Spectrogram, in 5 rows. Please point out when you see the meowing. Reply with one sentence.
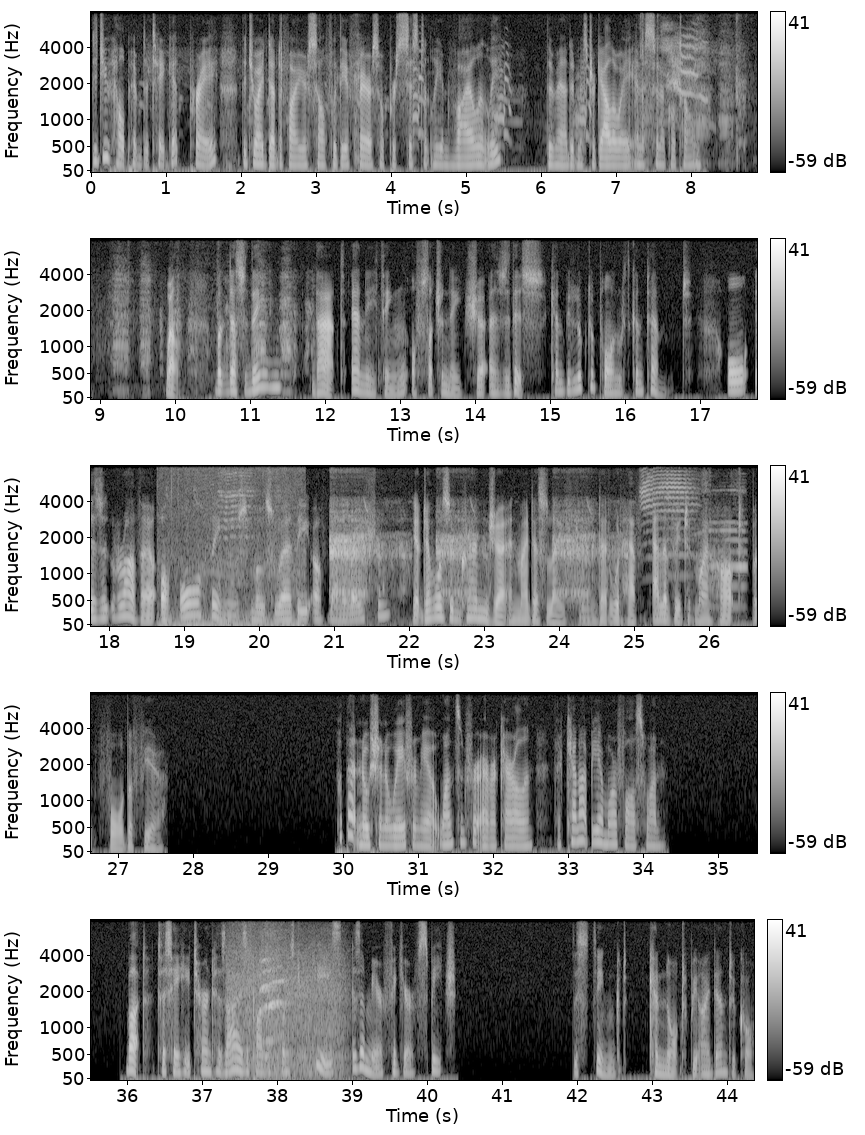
The meowing can be heard from 7.5 to 8.3 s, from 25.6 to 26.6 s and from 37.3 to 39.0 s.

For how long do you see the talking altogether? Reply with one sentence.
You can hear the talking for 37 seconds altogether.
